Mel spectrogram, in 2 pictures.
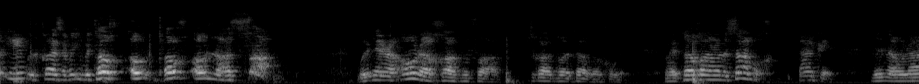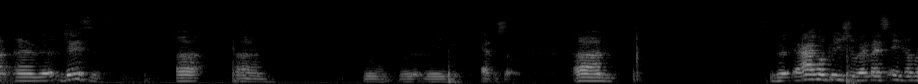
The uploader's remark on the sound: The sound is not great on this recording, because I didn't realize that the microphone had fallen down. I think it's still audible.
